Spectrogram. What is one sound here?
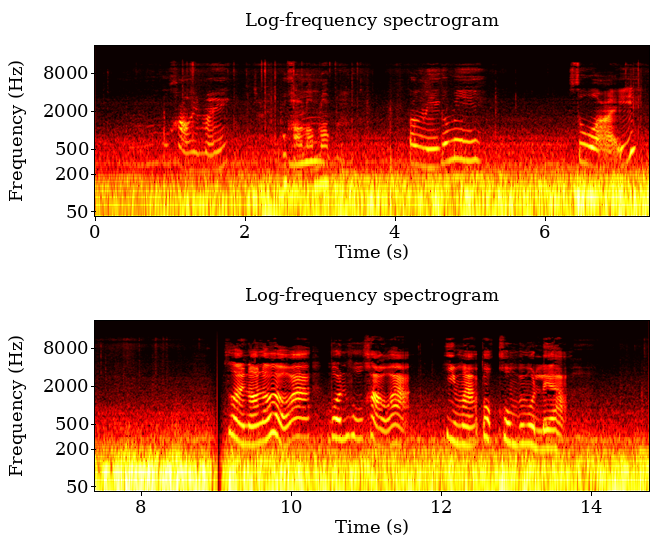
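A young man sings close by inside a car.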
